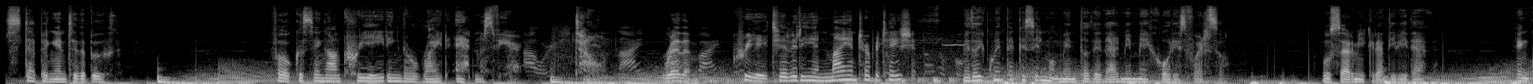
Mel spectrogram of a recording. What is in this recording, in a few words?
Locutora Bilingual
